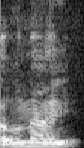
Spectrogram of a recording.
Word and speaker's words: Adonai: Pues para que el lector recordara que esa palabra se pronunciaba Adonai y no de otra forma.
